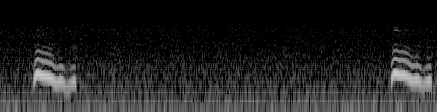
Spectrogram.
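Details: Eagle-owl hooting at the nest on an October evening to claim its area: two low, mellow hoots with a falling tail, about five seconds apart, with faint steady noise between them.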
